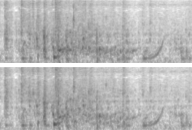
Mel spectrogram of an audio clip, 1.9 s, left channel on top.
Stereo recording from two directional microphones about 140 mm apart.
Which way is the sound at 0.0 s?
10° left (ahead or behind).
